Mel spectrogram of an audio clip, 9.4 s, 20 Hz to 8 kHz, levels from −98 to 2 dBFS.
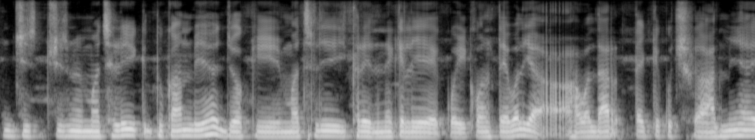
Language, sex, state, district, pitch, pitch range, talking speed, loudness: Hindi, male, Jharkhand, Palamu, 110 Hz, 100-115 Hz, 125 wpm, -17 LUFS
